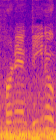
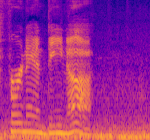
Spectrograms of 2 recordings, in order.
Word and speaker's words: Fernandina: in the corner of Fernandino Beach. Okay, it's actually pronounced Fernandina. I think I had the Flintstones on my mind.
